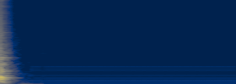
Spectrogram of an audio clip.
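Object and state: Nothing is struck.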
